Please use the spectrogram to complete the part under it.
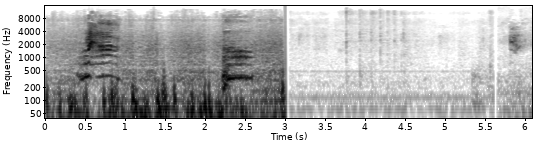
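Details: Pet cat, filmed for a funny pet short, utters two loud, wavering meows with strong low rumbling background noise over about three seconds, then near silence with a faint brief squeak at the end.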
